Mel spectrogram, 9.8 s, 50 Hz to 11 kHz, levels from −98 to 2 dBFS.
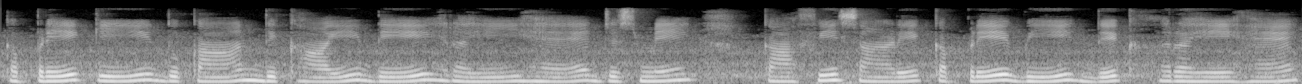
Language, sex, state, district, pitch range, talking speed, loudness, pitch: Hindi, female, Madhya Pradesh, Umaria, 170-200 Hz, 90 wpm, -15 LUFS, 180 Hz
